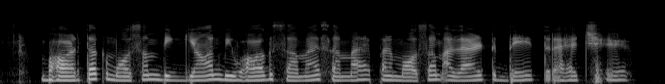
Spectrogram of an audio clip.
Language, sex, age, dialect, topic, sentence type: Maithili, female, 18-24, Bajjika, agriculture, statement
